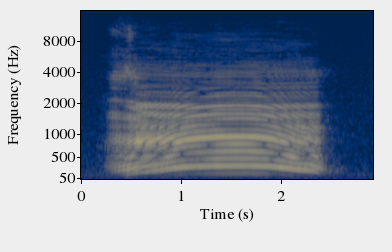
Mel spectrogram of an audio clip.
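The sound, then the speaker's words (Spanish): A single long, loud cow moo, holding a steady low bellowing tone for about two seconds before cutting off, with no other sounds around it. It is the cow Vaca Paca answering in a children's story. “buscaron a la vaca paca, que no era muy flaca, y le dijeron, si te quieres divertir, con nosotros debes venir. La vaca paca contestó.”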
